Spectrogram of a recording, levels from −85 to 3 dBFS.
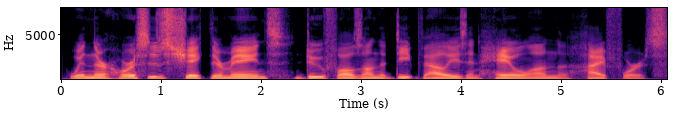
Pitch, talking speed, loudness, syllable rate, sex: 125 Hz, 180 wpm, -18 LUFS, 3.9 syllables/s, male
